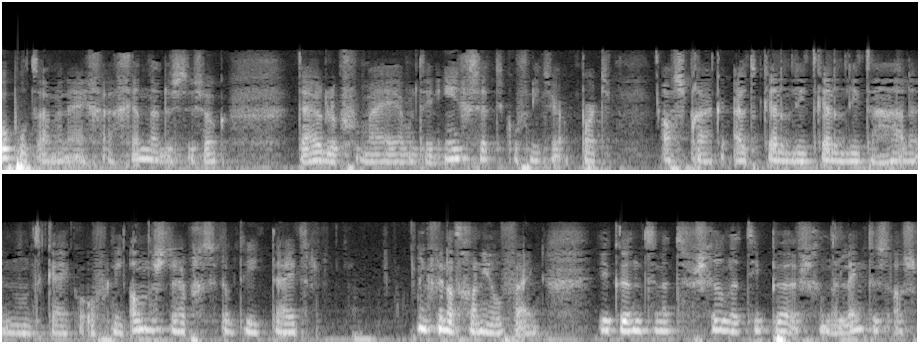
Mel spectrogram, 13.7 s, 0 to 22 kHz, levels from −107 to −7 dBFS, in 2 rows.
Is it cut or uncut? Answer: cut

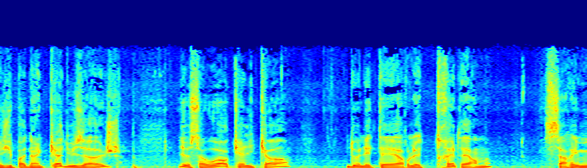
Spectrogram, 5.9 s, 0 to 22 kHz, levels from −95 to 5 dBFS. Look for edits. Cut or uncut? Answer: cut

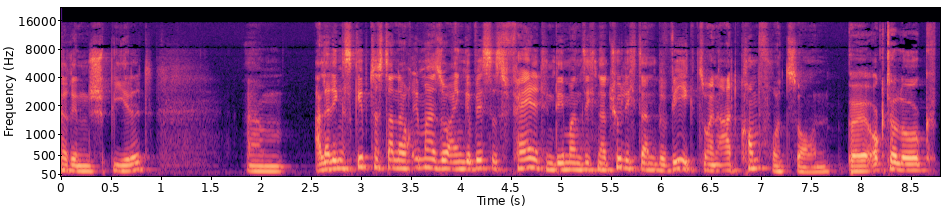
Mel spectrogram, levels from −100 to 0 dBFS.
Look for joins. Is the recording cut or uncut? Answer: uncut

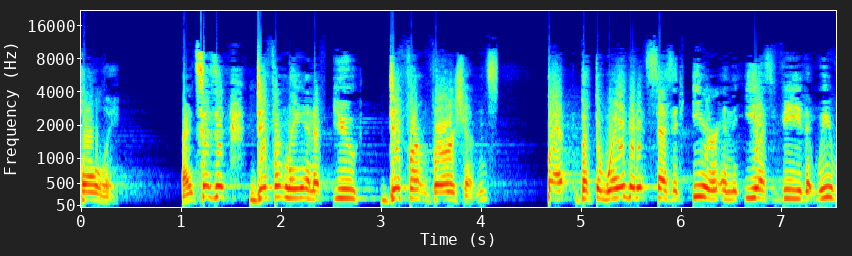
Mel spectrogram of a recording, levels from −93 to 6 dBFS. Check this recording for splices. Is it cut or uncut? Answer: uncut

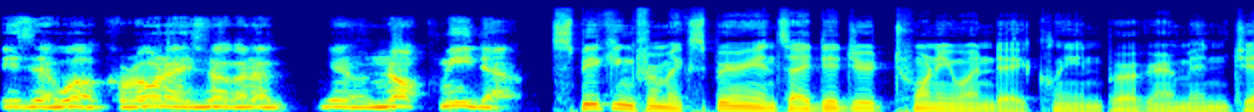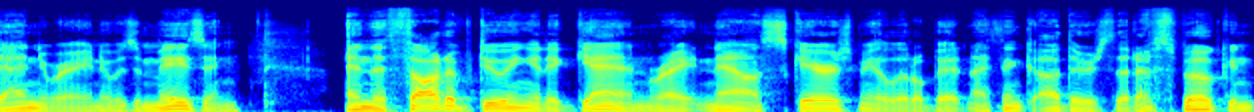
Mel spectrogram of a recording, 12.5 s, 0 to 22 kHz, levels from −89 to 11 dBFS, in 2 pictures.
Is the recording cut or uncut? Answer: cut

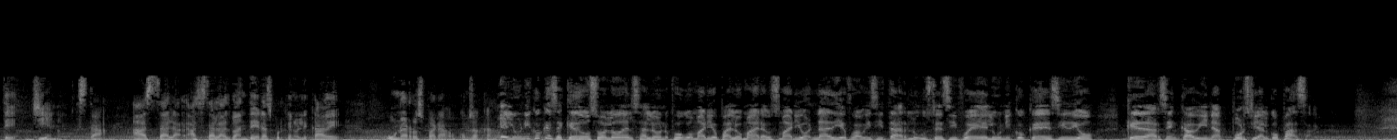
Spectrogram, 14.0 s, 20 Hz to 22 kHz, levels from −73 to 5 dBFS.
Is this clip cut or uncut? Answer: cut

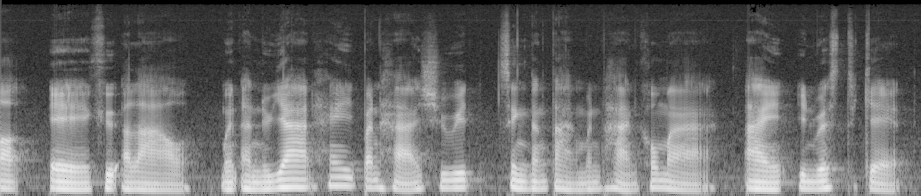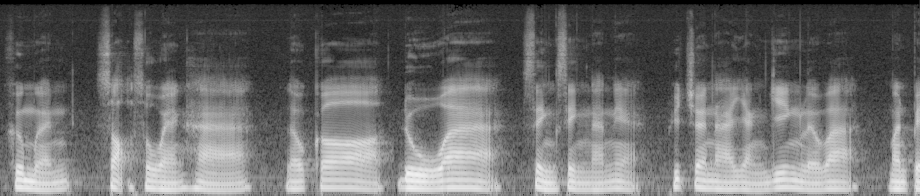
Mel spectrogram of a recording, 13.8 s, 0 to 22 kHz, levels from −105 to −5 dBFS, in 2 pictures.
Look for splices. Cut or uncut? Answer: cut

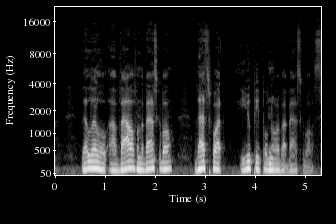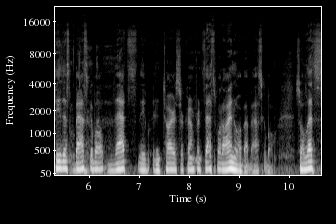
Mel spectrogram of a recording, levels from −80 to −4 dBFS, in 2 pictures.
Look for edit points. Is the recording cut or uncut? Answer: uncut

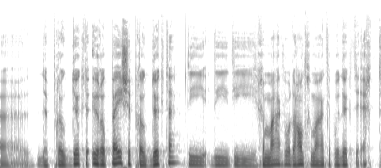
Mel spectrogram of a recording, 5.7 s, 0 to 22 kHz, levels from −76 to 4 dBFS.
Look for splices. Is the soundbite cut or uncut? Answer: uncut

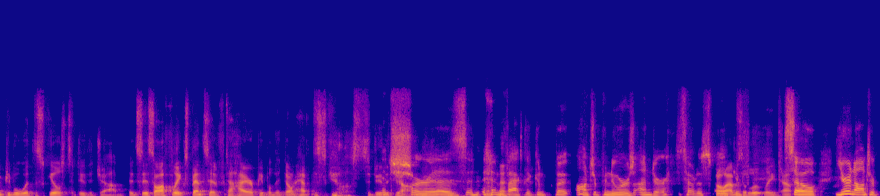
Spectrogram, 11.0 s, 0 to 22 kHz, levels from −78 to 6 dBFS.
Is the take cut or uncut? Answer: uncut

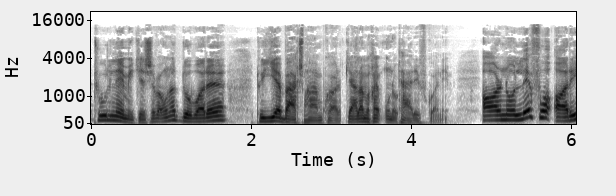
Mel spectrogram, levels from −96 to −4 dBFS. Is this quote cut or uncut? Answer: cut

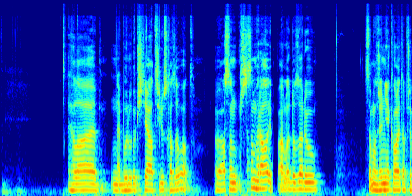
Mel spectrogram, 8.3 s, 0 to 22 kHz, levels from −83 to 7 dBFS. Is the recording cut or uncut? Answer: cut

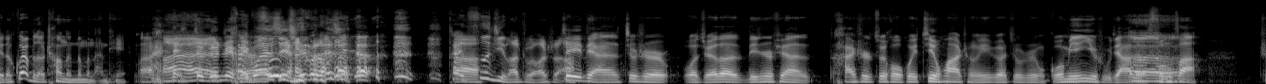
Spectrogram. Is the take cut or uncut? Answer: uncut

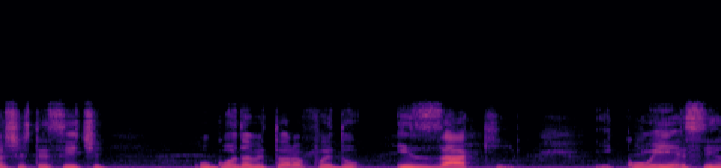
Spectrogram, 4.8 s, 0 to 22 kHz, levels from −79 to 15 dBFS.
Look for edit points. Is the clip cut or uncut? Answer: uncut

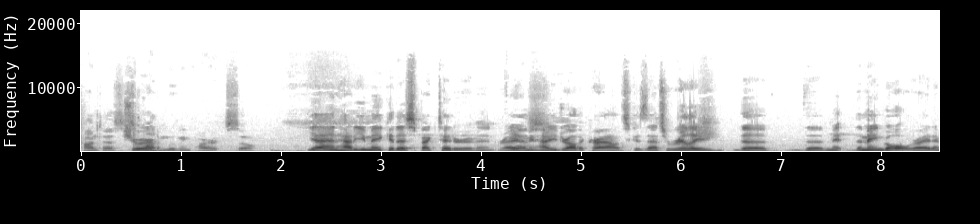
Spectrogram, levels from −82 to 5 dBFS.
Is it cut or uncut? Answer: uncut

